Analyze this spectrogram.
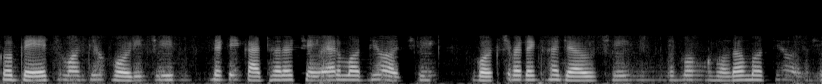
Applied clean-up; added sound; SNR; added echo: neural separator model SepFormer WHAMR!.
